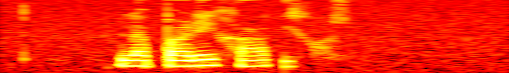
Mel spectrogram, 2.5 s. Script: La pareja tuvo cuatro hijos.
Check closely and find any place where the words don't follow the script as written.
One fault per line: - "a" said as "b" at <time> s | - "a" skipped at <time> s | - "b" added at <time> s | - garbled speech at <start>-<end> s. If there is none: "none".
- "tuvo cuatro" skipped at 1.4 s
